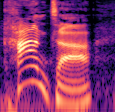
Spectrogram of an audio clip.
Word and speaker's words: Konta: beating Johanna Konta and Magdalena Rybarikova.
